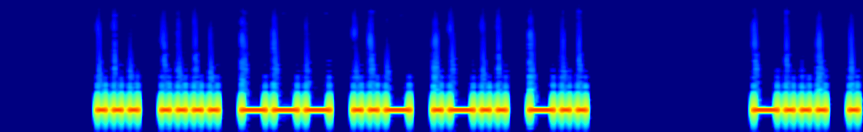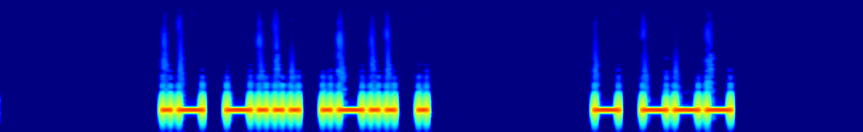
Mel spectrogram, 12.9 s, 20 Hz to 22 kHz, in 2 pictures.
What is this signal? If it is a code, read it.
Morse code, heard as a keyed tone, about 21 wpm, 700 Hz. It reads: SHOULD BE ABLE TO
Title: 3x Word-Spacing - Sets of 4 Words - 20wpm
